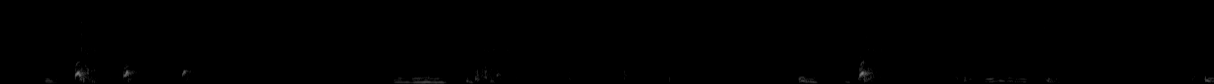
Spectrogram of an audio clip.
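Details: A sleeping dog snores and yaps: short sharp yips near the start and again after eight seconds, between low rasping snore breaths, indoors and quiet.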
